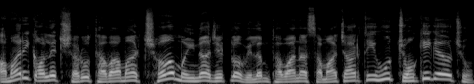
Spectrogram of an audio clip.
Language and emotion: Gujarati, surprised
